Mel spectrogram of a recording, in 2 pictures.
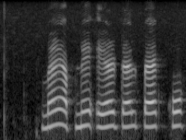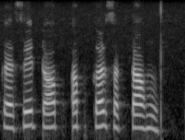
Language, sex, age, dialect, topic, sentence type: Hindi, female, 18-24, Awadhi Bundeli, banking, question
